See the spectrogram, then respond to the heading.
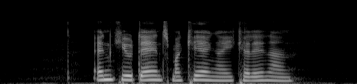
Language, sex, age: Danish, female, 36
